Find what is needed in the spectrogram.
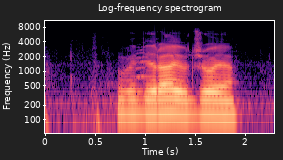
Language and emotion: Russian, neutral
